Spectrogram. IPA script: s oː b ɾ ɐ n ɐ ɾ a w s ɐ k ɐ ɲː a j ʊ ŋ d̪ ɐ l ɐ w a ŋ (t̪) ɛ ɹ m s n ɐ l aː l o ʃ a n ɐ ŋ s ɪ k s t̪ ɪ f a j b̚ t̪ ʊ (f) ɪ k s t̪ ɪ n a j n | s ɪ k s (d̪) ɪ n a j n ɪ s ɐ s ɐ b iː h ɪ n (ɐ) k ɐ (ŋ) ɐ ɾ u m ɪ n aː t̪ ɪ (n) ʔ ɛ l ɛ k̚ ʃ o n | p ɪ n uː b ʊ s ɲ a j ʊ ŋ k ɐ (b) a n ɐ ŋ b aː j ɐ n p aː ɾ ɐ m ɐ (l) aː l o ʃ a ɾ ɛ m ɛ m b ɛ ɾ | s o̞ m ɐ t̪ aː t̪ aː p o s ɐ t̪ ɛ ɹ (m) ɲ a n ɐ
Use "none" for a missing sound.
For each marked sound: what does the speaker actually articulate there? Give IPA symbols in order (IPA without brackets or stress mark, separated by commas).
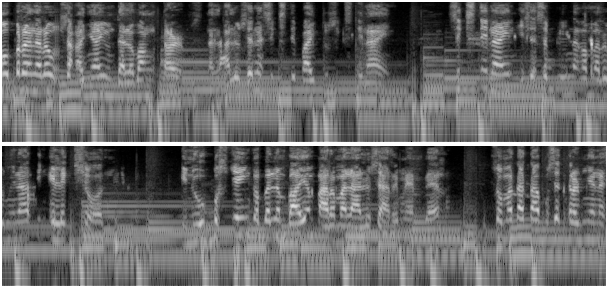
t̪, s, t̪, ɐ, m, ŋ, b, l, m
